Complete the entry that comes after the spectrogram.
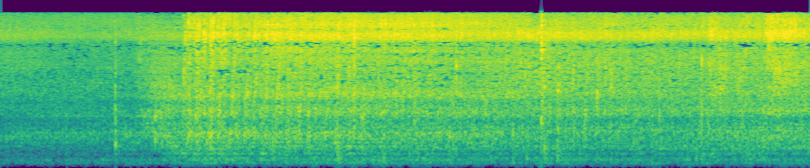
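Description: Tomato puree poured into hot oil in a kadhai, setting off a loud hissing sizzle about two seconds in after a quieter sizzle of the frying onion-garlic masala.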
